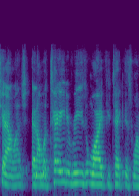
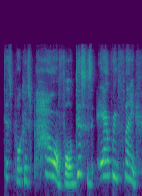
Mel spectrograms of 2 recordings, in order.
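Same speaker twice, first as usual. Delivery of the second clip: excited retold reaction; 8 semitones higher than usual. Retelling his reaction to the book.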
